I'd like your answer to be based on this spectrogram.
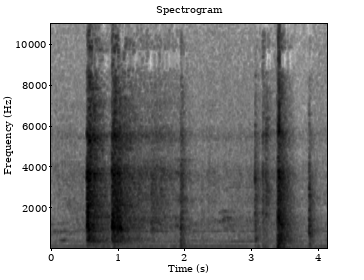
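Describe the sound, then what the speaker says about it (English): A baking dish goes back into a home kitchen oven with a series of sharp clanks and knocks, several metallic bumps spaced unevenly, then the oven door thuds shut with a final couple of clatters. "And I'm gonna put this back in the oven."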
